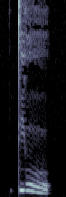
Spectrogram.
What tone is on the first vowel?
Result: falling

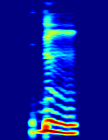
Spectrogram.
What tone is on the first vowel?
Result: low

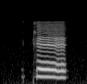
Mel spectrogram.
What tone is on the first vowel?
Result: low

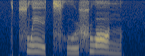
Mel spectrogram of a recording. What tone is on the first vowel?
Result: falling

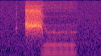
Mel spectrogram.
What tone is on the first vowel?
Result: low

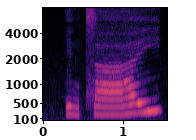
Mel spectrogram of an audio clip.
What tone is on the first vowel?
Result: low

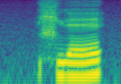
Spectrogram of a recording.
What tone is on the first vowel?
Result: rising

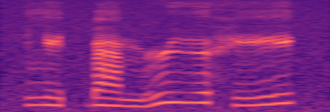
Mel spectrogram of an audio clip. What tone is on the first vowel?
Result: low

